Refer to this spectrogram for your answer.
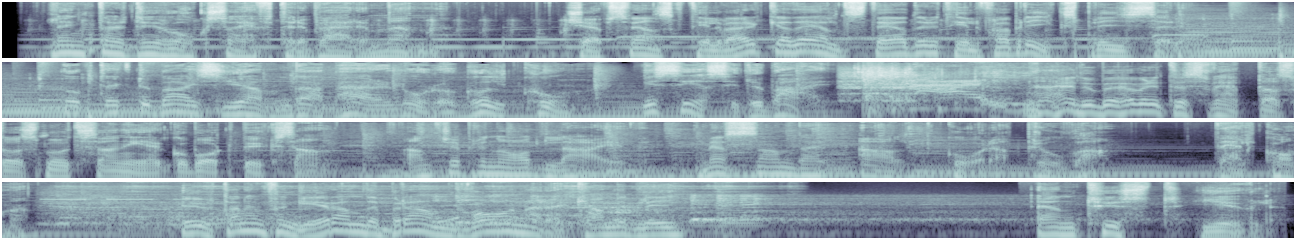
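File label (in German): Swedish werbung, voicesamples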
